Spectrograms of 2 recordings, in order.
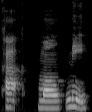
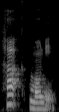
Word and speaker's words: Hachmoni: Kakmoni means wise and is pronounced Kakmoni in Hebrew. In English, we typically pronounce it Hakmoni.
